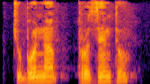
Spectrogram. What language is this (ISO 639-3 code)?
epo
